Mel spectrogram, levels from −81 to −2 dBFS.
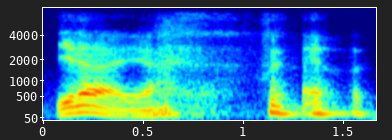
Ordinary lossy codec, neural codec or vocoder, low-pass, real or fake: Opus, 24 kbps; codec, 16 kHz, 0.5 kbps, FunCodec, trained on Chinese and English, 25 frames a second; 7.2 kHz; fake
